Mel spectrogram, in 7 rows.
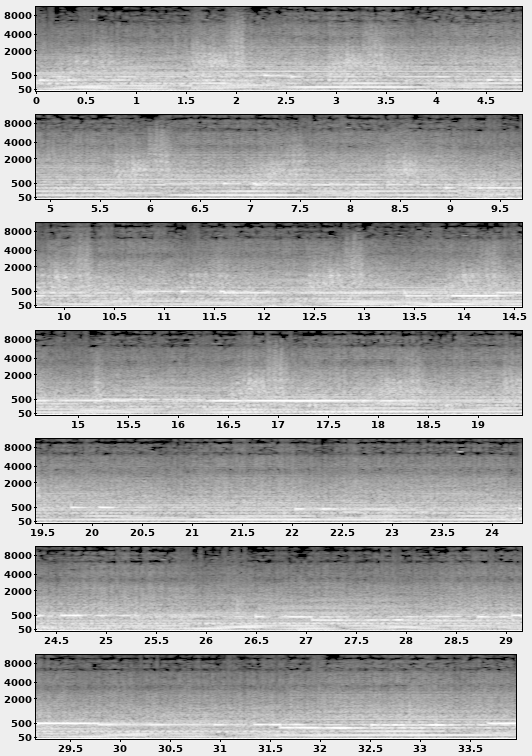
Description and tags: Cloudlab-200t-V1.2 for Reaktor-6 is a software emulation of the Buchla-200-and-200e-modular-system.
6, Software, Instruments, V1, Reaktor, 2, Runs, Buchla, That, 200t, Cloudlab, Native, Emulation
